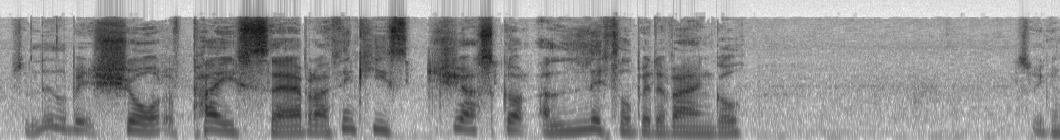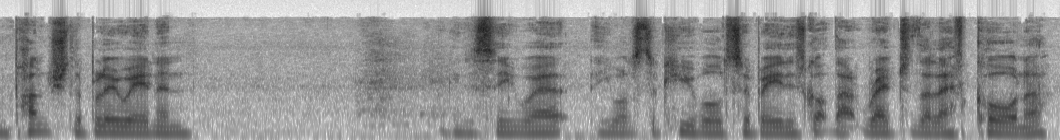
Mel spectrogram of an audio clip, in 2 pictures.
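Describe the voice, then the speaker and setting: Hushed, higher-pitched male snooker commentator. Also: slight background noise. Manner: measured, understated.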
